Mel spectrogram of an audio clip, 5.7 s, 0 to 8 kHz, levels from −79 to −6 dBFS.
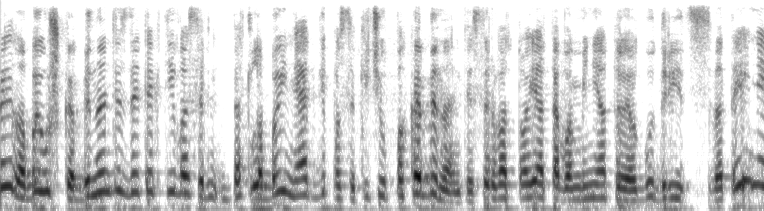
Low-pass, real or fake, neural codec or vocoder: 7.2 kHz; fake; vocoder, 44.1 kHz, 128 mel bands, Pupu-Vocoder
